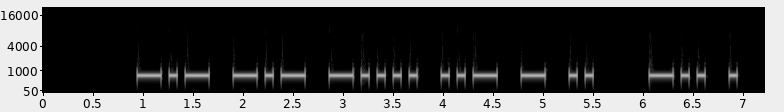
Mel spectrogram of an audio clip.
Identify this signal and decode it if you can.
Morse code, heard as a keyed tone, about 15 wpm, 700 Hz. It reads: KK6UTI DE
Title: USA Callsign DE Callsign 15wpm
